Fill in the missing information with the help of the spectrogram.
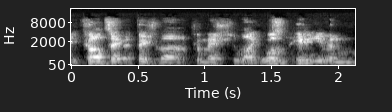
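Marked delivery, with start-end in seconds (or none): none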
